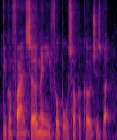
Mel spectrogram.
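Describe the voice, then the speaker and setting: A man with a fairly low voice delivers an emphatic talk to camera. He stacks up rhetorical questions and restarts his sentences as he pushes his point. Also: level tone, fairly quick, a little mellow, slightly rough. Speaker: host of a language-learning channel. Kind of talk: direct-to-camera pitch talk. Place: in Colombia.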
